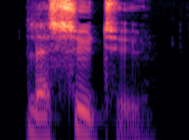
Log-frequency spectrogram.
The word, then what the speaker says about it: Lesotho: And Lesotho, 100% inside South Africa, pronounced Lesotho.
